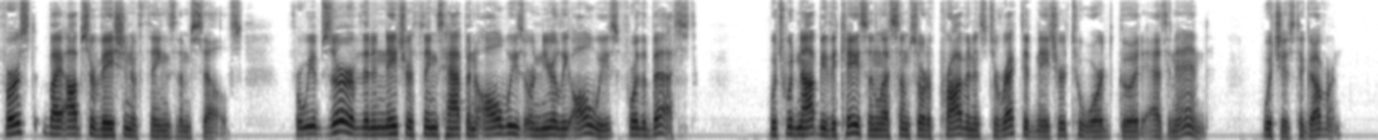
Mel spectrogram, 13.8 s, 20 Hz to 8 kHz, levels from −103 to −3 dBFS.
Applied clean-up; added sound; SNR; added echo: none; none; none; none.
